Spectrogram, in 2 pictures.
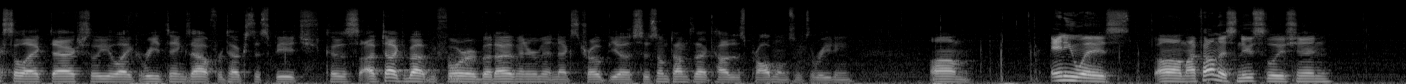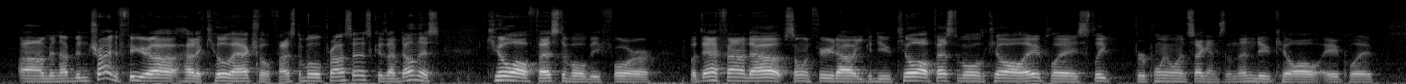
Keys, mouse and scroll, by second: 9.2 l, 10.8 j, 11.9 k, 18.1-20.2 typing.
